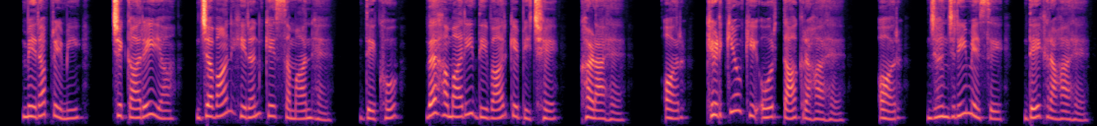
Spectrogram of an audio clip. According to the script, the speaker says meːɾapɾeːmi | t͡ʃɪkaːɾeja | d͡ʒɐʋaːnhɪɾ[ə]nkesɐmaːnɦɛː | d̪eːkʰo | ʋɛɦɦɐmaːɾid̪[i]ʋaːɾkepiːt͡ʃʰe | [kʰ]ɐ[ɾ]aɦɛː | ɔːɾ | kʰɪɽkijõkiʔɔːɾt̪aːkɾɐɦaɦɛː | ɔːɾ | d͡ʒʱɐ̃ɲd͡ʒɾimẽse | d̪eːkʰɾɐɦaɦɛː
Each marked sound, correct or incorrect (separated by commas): correct, incorrect, correct, incorrect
